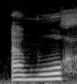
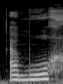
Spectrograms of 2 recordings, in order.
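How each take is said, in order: The two takes are said the same way.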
